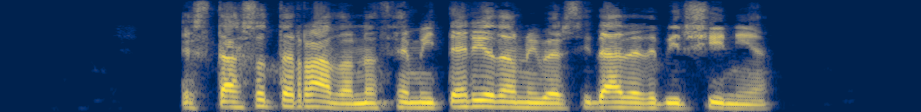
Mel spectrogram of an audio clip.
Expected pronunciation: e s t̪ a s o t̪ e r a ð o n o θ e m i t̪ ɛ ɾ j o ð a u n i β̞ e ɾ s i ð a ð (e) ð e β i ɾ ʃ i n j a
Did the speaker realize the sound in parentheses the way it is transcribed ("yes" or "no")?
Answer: yes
